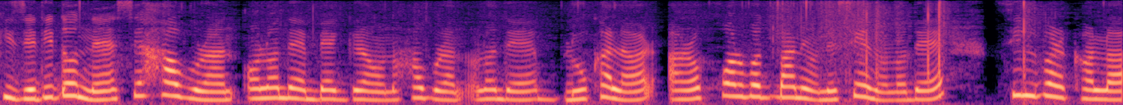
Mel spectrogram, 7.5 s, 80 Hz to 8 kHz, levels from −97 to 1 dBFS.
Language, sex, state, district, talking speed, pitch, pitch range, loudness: Chakma, female, Tripura, West Tripura, 135 wpm, 260 Hz, 240-300 Hz, -17 LUFS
